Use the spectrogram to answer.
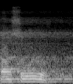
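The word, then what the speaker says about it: رسوله: Allah itu terbebas, nggak urusan dengan orang musyrik, wa rasulih juga nggak ngurus Rasulnya. Kalau sama Rasul saja tidak ngurus, apalagi sama kita. Bersama Sayyidina Ali dibenarkan, yang benar bacanya itu wa rasuluh.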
